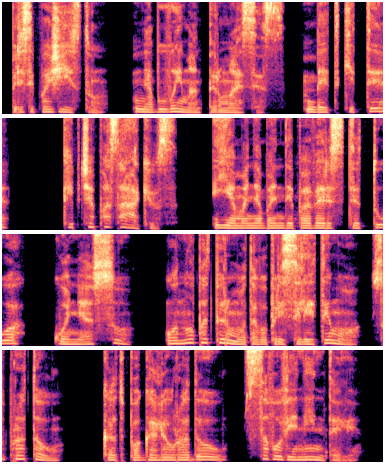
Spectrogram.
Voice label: lithuanian female commercial

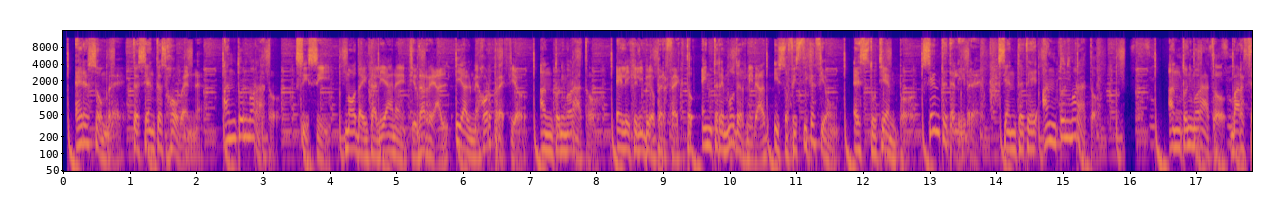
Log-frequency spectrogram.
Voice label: italian male commercial

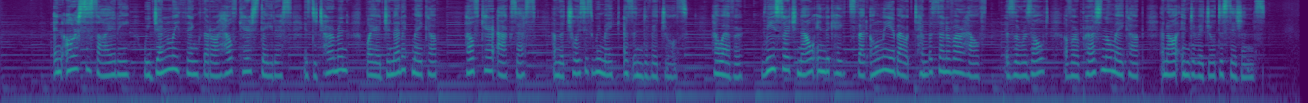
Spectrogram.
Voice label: english us and canada female narrative

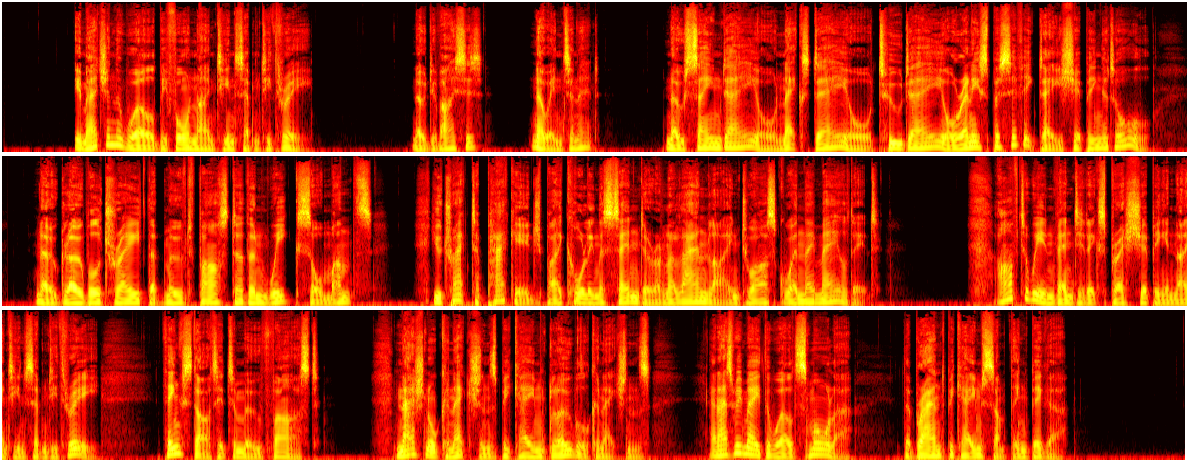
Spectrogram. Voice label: english uk male corporate

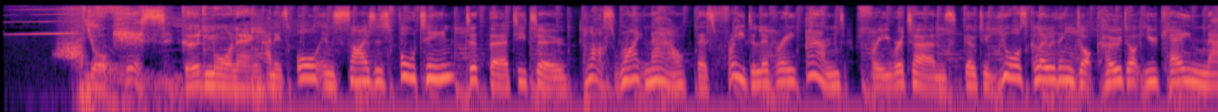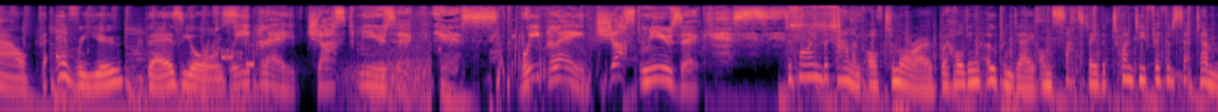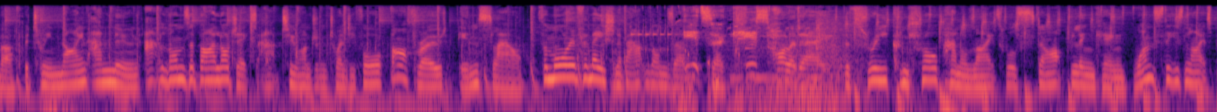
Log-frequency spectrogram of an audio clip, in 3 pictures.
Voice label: english uk female commercial

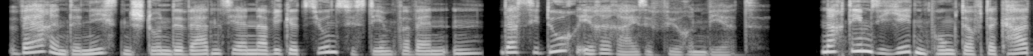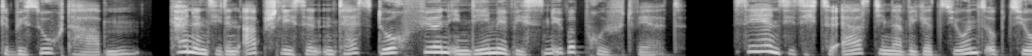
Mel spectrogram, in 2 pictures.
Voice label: german female e learning

